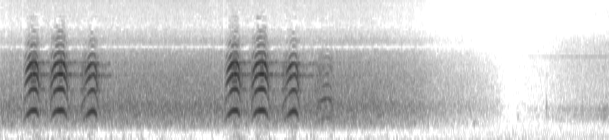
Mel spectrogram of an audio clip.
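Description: A bird's hooting call: two runs of three short notes, each rising and falling in pitch, about a third of a second apart, with a fainter fourth note after the second run, over a steady hiss that fades away.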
